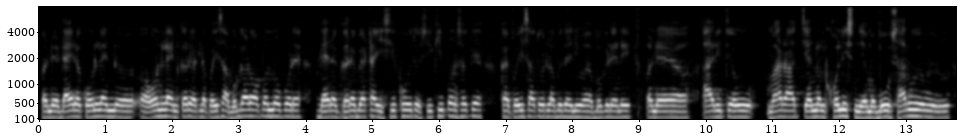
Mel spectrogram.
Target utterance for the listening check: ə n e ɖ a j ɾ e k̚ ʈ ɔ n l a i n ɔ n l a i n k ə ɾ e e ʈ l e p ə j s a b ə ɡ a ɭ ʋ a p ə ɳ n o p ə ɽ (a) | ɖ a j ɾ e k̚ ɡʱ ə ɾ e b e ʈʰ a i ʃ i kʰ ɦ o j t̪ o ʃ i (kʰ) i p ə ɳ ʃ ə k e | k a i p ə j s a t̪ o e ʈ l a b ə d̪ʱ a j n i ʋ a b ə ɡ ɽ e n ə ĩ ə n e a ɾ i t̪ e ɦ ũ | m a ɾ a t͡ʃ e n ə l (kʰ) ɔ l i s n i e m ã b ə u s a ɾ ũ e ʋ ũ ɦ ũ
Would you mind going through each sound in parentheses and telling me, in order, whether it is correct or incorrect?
incorrect: e, correct, correct

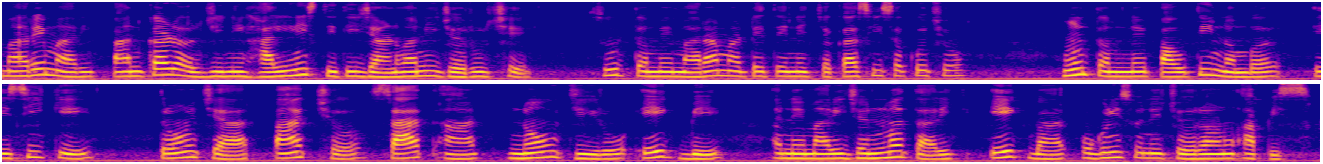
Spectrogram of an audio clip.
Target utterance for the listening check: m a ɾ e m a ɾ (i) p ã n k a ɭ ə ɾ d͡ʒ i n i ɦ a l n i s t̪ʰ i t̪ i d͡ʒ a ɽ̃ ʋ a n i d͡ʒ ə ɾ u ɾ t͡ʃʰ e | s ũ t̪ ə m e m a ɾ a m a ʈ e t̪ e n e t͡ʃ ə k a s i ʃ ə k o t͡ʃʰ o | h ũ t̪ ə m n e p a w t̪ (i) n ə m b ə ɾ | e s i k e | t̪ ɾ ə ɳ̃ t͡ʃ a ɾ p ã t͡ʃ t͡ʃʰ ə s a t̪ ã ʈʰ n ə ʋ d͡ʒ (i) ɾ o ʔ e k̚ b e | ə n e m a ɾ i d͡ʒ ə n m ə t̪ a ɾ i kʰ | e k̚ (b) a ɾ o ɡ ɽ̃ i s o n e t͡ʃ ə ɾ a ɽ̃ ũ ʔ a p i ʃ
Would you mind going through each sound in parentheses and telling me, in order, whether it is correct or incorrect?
correct, correct, correct, correct

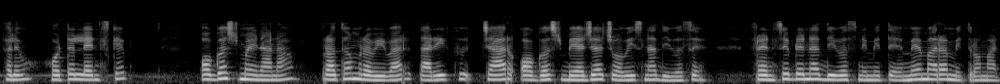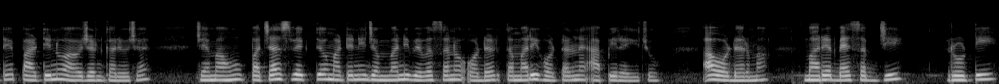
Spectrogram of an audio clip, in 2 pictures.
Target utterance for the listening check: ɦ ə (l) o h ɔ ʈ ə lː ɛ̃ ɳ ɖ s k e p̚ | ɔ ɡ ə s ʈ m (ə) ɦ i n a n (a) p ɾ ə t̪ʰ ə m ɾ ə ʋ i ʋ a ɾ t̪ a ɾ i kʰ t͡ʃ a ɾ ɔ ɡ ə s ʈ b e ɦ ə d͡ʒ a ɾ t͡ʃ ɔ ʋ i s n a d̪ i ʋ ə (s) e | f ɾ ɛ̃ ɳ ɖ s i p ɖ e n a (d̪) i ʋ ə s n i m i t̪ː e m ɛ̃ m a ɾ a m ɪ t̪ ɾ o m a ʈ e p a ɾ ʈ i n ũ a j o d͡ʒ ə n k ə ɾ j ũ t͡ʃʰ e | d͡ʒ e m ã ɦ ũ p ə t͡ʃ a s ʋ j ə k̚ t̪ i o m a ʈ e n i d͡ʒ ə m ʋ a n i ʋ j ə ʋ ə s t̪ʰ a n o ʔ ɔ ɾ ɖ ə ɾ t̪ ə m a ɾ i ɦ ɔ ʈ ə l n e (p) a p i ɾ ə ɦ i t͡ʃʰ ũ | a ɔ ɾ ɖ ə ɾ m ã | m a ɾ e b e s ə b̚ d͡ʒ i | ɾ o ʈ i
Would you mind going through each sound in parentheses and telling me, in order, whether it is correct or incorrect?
correct, correct, correct, correct, correct, incorrect: ʔ

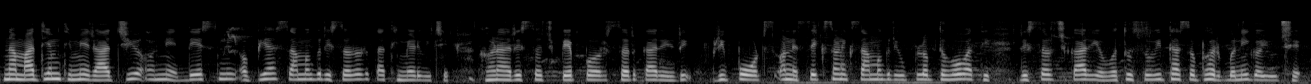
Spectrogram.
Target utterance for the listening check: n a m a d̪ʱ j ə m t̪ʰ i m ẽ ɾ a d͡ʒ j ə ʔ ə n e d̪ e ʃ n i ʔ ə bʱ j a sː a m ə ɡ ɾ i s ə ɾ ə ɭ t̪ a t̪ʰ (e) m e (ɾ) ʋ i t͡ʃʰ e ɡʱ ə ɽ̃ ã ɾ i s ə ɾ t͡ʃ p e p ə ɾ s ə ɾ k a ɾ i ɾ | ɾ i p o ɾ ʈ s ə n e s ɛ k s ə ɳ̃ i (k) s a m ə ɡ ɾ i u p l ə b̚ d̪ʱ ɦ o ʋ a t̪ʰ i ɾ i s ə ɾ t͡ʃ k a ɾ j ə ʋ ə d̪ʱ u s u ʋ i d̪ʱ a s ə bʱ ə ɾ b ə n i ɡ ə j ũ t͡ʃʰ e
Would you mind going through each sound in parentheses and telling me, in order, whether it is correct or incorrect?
incorrect: i, incorrect: ɭ, correct

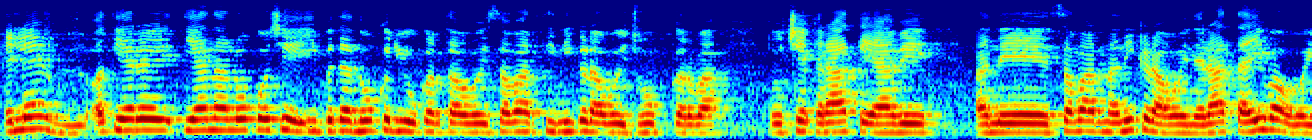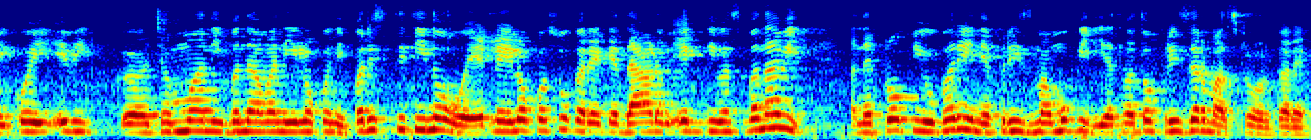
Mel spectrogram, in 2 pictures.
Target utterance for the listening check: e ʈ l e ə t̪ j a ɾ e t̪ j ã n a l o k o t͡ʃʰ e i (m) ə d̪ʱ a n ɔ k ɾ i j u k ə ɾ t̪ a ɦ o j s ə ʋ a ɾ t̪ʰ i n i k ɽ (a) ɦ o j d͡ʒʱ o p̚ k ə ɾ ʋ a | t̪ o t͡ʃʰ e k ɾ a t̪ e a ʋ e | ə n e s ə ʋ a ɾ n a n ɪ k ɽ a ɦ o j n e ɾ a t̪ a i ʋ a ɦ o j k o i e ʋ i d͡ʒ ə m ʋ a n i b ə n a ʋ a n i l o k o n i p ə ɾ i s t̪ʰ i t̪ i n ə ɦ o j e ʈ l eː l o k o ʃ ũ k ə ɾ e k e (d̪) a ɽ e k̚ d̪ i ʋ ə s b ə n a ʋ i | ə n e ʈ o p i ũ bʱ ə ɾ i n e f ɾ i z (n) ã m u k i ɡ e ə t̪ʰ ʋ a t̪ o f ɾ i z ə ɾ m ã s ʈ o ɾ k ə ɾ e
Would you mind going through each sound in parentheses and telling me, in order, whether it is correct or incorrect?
incorrect: b, correct, correct, incorrect: m

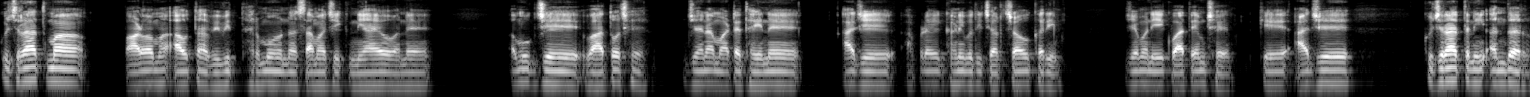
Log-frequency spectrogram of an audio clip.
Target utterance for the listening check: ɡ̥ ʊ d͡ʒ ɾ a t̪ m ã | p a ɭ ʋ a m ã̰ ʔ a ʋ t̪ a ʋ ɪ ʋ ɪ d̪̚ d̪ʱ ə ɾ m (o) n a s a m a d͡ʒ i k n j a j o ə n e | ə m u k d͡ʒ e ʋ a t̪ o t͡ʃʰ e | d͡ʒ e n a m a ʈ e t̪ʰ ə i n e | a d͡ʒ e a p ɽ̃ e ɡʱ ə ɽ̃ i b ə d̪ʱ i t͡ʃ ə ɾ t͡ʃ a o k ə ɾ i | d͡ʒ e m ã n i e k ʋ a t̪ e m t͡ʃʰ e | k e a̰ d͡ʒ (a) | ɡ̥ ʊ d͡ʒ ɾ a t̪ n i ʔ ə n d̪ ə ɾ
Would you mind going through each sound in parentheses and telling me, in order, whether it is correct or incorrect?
correct, incorrect: e

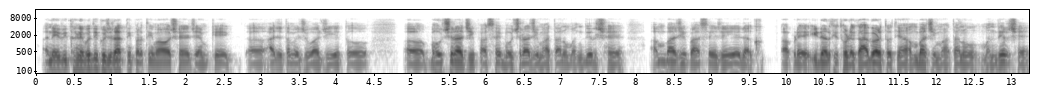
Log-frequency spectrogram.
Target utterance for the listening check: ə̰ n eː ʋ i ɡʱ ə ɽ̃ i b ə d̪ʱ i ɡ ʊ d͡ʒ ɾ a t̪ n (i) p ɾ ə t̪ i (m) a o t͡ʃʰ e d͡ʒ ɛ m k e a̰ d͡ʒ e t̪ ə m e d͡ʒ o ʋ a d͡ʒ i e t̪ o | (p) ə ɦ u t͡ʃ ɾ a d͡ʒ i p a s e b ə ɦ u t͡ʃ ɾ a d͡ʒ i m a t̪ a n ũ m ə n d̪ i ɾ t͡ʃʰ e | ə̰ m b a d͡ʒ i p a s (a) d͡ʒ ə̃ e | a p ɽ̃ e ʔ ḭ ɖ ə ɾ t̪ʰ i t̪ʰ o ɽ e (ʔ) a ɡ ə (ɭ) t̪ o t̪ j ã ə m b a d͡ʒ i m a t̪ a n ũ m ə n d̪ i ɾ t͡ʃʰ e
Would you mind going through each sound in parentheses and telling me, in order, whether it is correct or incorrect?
correct, correct, incorrect: b, incorrect: e, incorrect: k, correct

